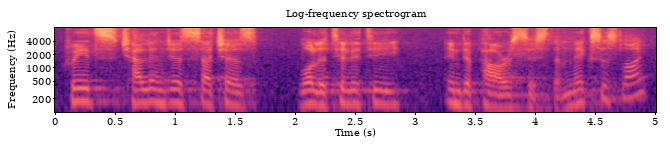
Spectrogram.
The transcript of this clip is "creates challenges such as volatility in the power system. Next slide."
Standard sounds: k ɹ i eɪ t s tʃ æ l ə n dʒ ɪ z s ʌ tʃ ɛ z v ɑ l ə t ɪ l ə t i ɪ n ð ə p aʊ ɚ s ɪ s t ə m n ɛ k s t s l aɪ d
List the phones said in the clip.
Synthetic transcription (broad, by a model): k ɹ i eɪ t s tʃ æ l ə n dʒ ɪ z s ʌ tʃ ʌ z v ɑ l ə t ɪ l ə t i ɪ n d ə p aʊ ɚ s ɪ s t ə m n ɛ k s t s l aɪ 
